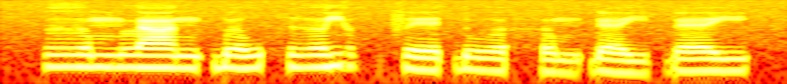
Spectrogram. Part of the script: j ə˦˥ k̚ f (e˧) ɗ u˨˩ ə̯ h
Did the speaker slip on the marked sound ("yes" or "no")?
no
